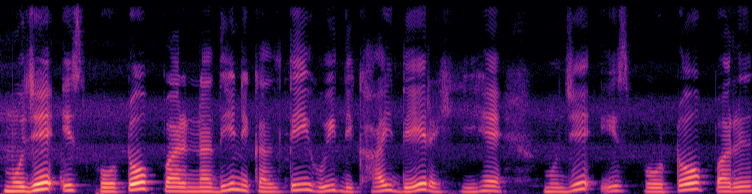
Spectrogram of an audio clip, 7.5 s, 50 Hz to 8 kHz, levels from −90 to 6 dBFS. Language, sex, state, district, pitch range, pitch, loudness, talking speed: Hindi, female, Madhya Pradesh, Umaria, 170-220 Hz, 185 Hz, -19 LUFS, 120 wpm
